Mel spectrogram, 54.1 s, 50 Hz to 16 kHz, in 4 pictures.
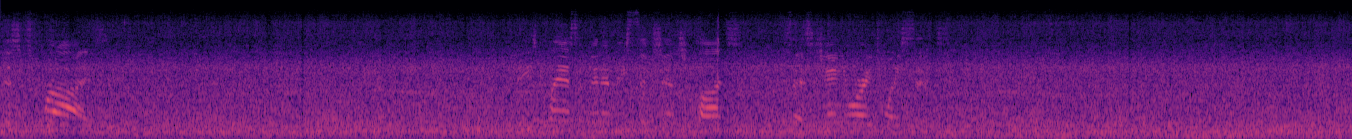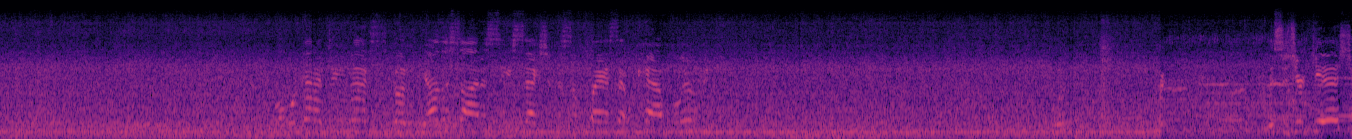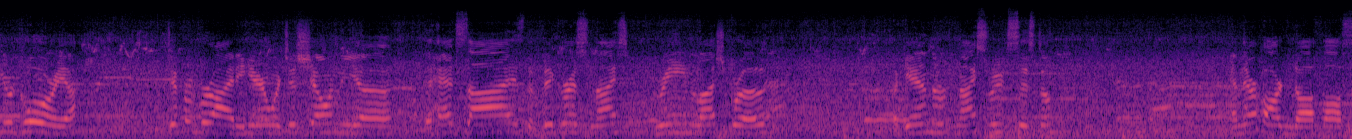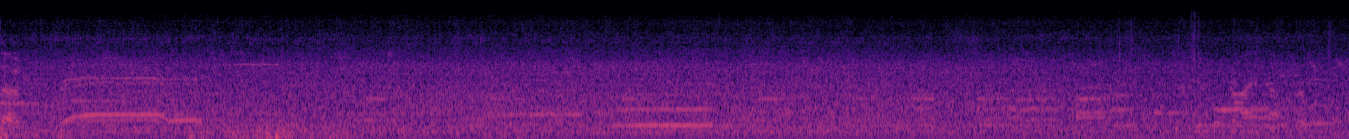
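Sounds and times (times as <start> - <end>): constant low hum: 0.0 - 54.0
steady hiss and rumble: 0.0 - 54.0.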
